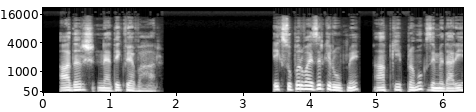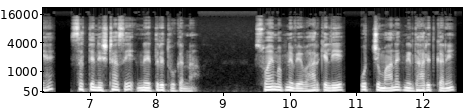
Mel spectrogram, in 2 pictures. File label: Corporate Training Hindi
